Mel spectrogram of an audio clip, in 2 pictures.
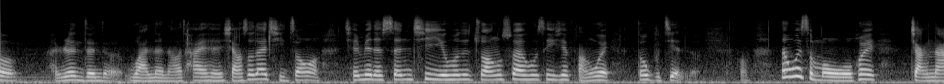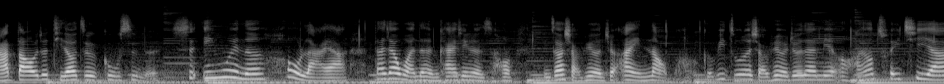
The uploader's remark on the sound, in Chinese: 就直接錄音起來（邊錄邊玩手機線結果都錄進去了，音質請見諒）。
